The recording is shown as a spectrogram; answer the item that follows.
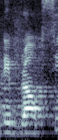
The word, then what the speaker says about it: de Broglie: लेकिन जैसे ही आइंस्टीन ने बताया कि लाइट के पास पार्टिकल नेचर होता है, वैसे ही डी ब्रोगली नाम के साइंटिस्ट थे, ऐसे इनका एक्चुअल प्रोनाउंस डी ब्रोक्सी होता है, डी ब्रोगली नाम के साइंटिस्ट थे।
